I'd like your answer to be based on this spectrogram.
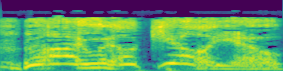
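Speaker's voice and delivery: squeaky, very high screech. Mocking a video game's repeated quick-time event, Starkiller's squeaky screamy voice. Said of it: "In his squeaky, screamy voice".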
